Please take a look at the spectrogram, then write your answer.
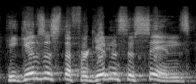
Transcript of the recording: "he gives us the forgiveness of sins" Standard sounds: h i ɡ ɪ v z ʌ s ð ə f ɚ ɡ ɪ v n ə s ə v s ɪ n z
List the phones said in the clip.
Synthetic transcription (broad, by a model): h i ɡ ɪ v z ʌ s ð ə f ɚ ɡ ɪ v n ə s ə v s ɪ n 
